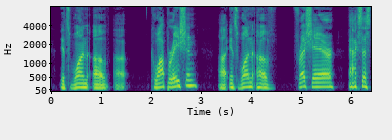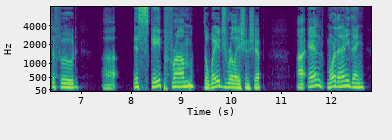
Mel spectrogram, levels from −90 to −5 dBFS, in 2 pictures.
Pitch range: 125-155 Hz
